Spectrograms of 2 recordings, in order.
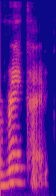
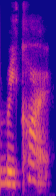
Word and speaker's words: record: on the first syllable for example if I have the word record a record so you can see a record is now so it is put stress on the first syllable however if I have another word like to record it's a verb so we usually stress on the second syllable to record and a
